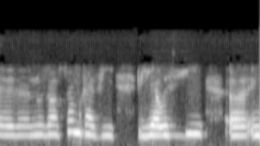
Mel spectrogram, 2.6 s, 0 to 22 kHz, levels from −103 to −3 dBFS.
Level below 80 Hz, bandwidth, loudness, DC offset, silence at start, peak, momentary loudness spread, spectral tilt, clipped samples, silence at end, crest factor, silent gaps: -58 dBFS; 4.2 kHz; -17 LUFS; under 0.1%; 0 s; 0 dBFS; 8 LU; -8.5 dB/octave; under 0.1%; 0 s; 16 dB; none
